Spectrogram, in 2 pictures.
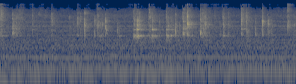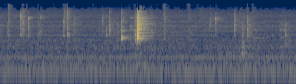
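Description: Metal spoon scraping and tapping inside a steel mixer-grinder jar, emptying out ground spinach and green-chilli paste, in a run of small clicks and scrapes. About three-quarters of the way through comes one loud ringing metal clink.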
